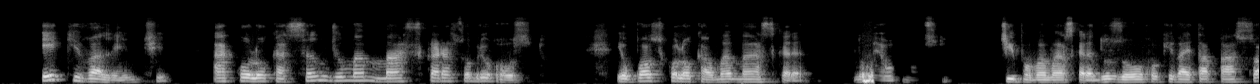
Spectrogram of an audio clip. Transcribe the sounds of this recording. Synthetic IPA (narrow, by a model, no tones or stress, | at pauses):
ekivalẽnt͡ʃɪ | ɐkolokasɐ̃w̃d͡ʒɪũmɐmaskaɾɐsobɾɪʊhost̪ʊ̥ | ewpɔsʊ̥kolokaɾũmɐmaskɐɾɐ̰ | nʊmewost̪ʊ̥ | t͡ʃipʊũmɐmaskɐɾɐd̪ʊzohʊkɪvajt̪apaɾsɔ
